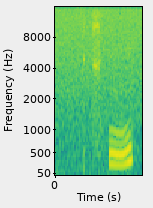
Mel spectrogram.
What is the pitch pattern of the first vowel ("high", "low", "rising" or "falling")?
rising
